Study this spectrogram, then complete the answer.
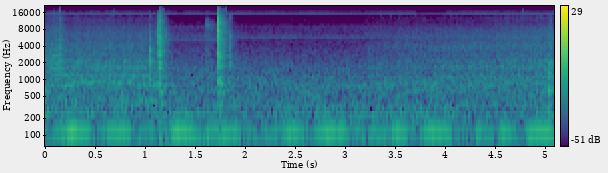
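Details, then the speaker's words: Sony DTC-A6 DAT deck, old, bought on eBay in 2010, serviced for tape loading problems and playback errors: fast forward and rewind shuttled repeatedly to free up the mechanism; quiet even motor whirr with sharp mechanism clicks, transport winding freely, normal. "going to run this back and forth a few times give the mechanism a bit of uh work here free things up"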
